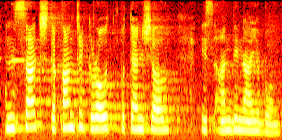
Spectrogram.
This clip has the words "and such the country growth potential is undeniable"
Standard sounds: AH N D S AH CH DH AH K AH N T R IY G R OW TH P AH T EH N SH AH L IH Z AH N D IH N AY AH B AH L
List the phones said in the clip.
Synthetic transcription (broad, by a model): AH N S AH CH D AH K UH N T R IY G R OW T P AH T EH N SH AH L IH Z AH N D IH N AY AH B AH L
